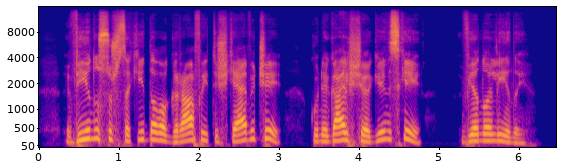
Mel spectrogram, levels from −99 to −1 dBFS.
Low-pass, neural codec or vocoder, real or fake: 14.4 kHz; autoencoder, 48 kHz, 128 numbers a frame, DAC-VAE, trained on Japanese speech; fake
